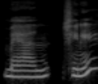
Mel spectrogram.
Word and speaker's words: Mancini: I am your host, Michelle Kessle, and today I'm joined by someone I've been looking forward to chatting with, Manchini. Did I pronounce that correctly?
